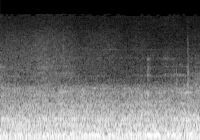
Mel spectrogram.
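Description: Steady low hum of a walk-in cooler's evaporator fan running, with a couple of faint clicks near the end.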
